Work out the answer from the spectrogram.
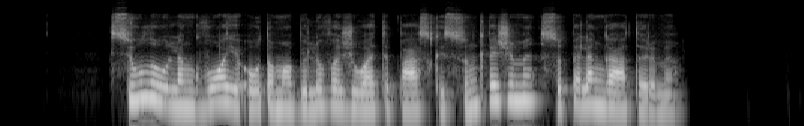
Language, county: Lithuanian, Kaunas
